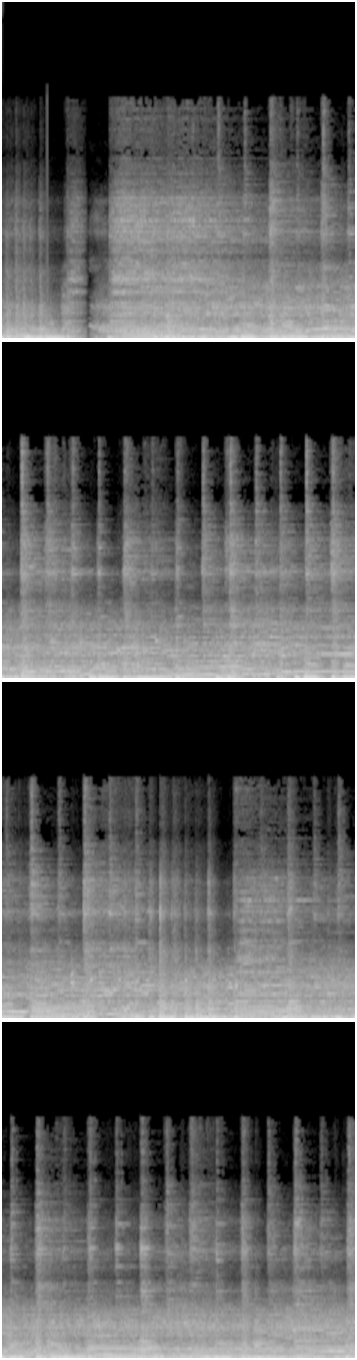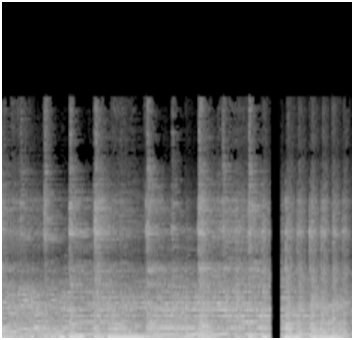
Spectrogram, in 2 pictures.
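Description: Live rock band playing an instrumental passage: electric guitar over drum kit, bass and keyboards. The band stops for a moment about a second in, then plays on.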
